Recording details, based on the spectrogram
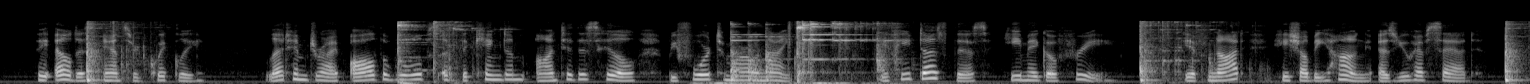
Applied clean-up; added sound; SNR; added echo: none; Shatter; 5 dB; none.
